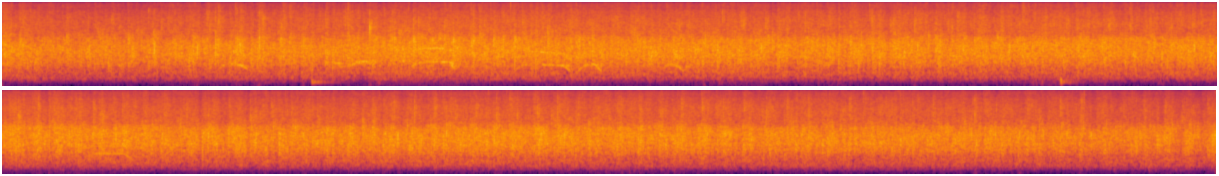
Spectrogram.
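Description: Steady, sustained applause from a large audience, with a few faint voices audible in it.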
